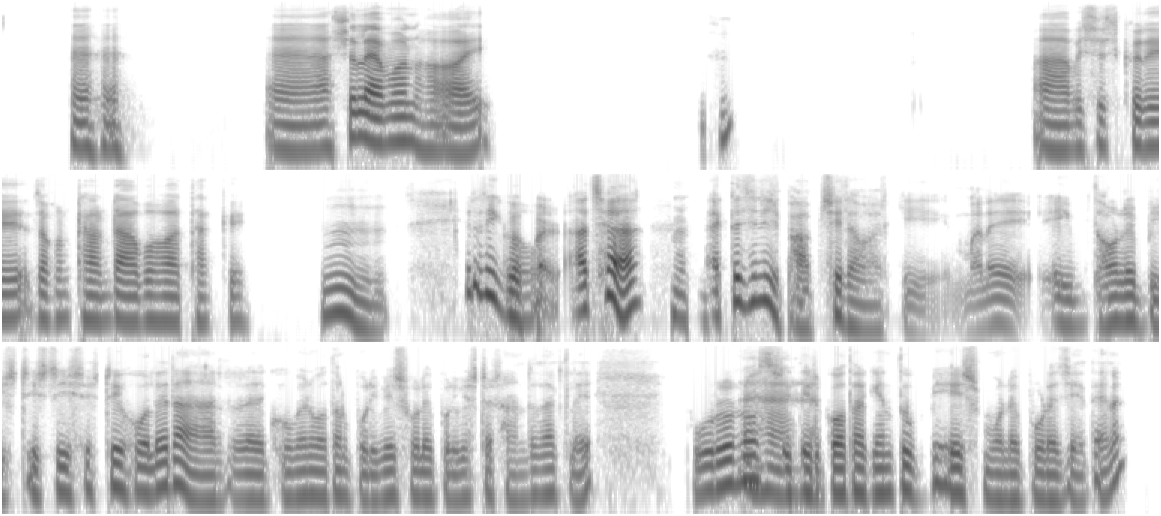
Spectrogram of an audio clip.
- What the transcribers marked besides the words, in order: chuckle; chuckle
- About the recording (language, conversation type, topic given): Bengali, unstructured, তোমার প্রিয় শিক্ষক কে এবং কেন?
- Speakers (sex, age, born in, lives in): male, 20-24, Bangladesh, Bangladesh; male, 25-29, Bangladesh, Bangladesh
